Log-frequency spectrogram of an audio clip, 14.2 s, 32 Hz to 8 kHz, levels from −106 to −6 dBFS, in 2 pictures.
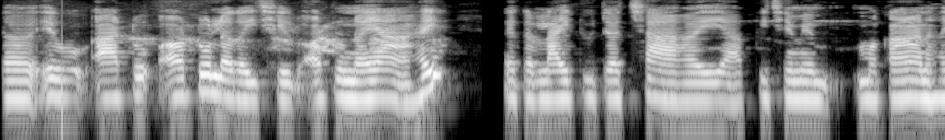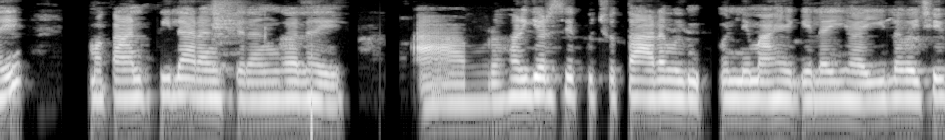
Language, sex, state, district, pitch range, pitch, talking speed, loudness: Maithili, female, Bihar, Samastipur, 160-175 Hz, 165 Hz, 145 wpm, -18 LUFS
